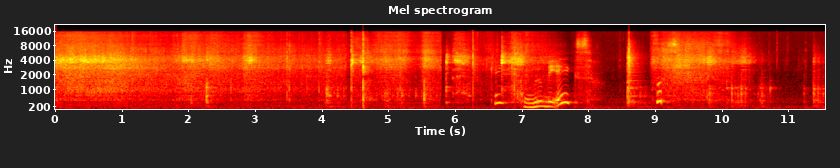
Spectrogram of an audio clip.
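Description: Eggs sizzle in a hot pan.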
